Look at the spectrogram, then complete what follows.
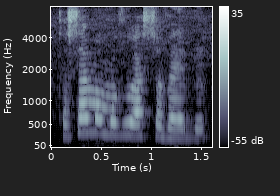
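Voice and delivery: ordinary delivery, nothing marked

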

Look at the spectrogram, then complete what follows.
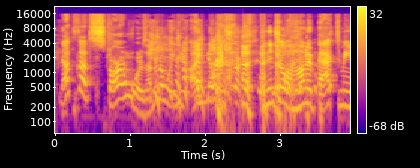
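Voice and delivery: usual speaking voice

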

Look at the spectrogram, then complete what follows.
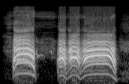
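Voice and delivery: long, high villain cackle; evil cackle. Acted. Villain gloats over a trick up his sleeve, maniacal laugh. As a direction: cackle triumphantly, drawn right out.

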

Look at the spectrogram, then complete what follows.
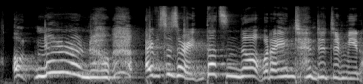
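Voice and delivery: high, nervous laughing apology. Retold or imitated. Teacher backpedals nervously.

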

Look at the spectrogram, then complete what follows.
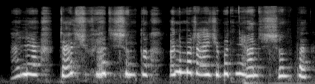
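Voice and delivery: put-on high, thrilled kid voice; delighted child. Girl calls her sister over to see the bag, high and delighted. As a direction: show it off like an excited little girl.

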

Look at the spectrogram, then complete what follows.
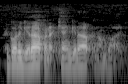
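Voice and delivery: ordinary talk

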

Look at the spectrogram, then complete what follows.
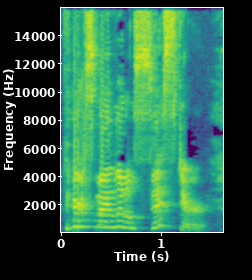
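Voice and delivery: high, loud taunting call; mock holler. A narrator's reading. Brother spots his little sister at school, hollering. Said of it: "he hollered".

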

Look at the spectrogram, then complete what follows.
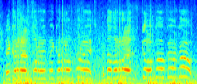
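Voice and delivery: high loud panicked yelling; being chased. Acted. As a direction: yell orders while fleeing. Fleeing under fire.

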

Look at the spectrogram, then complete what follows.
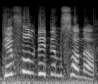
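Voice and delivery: usual speaking voice

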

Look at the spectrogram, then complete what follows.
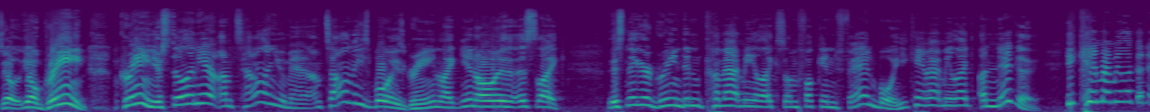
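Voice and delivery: high, loud hype calling out to a friend; calling to Green in chat, loud and hyped; excited. Real, not acted. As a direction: shout across the room all fired up.

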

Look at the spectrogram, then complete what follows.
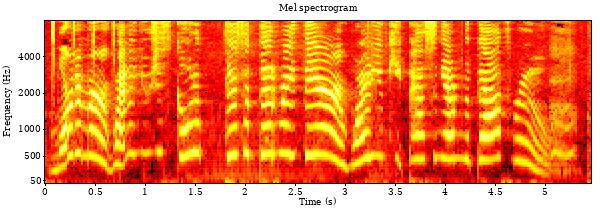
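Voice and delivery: high, exasperated scolding of a sim; exasperated high call. Real, not acted. Gamer scolding a sim who keeps passing out, high and exasperated.

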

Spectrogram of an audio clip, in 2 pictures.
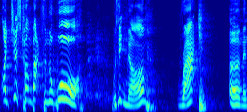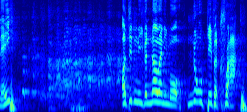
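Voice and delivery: very loud, overwrought student acting; hammed-up drama monologue. Teenager performs war trauma monologue, loud ham acting. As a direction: declaim it like a school drama exam. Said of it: "perfect G C S E drama monologue".

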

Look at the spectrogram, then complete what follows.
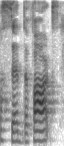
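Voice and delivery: ordinary delivery

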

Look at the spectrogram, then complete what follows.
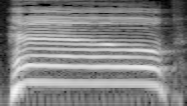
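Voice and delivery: high, long wailed call; cry for help. A narrator's reading. Froggy thinks he is drowning, high cry for help. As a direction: wail it out as one held high note. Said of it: "cried Froggy".

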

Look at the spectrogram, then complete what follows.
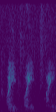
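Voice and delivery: urgent whisper. Real, not acted. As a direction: hush it, barely voiced. Sneaking up on someone.

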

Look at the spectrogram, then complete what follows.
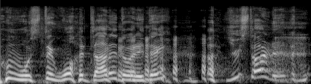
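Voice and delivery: high, giggly protest through laughter; laughing protest. Real, not acted. Podcaster teased by his co-host, protesting through laughter. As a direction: deny it while cracking up.

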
